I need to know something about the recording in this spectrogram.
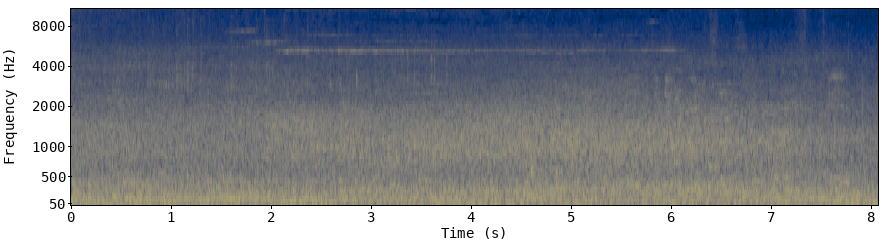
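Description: City street traffic noise, swelling in the middle as a vehicle passes, with a faint high whine for a few seconds.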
